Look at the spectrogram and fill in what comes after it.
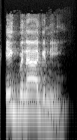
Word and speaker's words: Igbinoghene: Igbinoghene. You just got to kind of let it slide off.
